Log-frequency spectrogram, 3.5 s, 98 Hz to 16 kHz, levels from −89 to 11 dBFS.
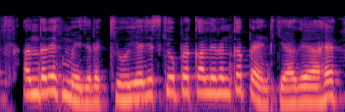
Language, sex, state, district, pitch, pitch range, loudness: Hindi, male, Uttar Pradesh, Saharanpur, 195 Hz, 160-235 Hz, -14 LUFS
